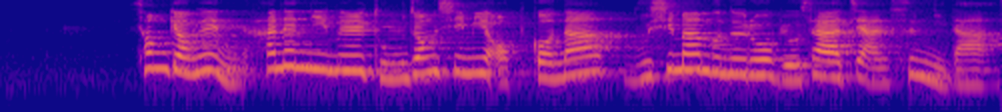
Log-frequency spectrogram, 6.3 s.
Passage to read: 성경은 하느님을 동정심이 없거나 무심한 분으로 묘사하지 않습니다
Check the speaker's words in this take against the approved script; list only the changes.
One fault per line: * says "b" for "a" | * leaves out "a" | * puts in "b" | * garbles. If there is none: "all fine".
all fine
